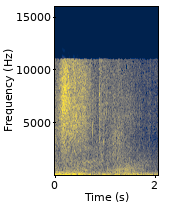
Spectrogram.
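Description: Electric sparks crackle and zap.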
